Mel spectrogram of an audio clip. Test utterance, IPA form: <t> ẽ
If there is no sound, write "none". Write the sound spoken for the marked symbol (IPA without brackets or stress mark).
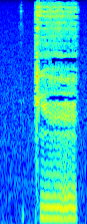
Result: kʲ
